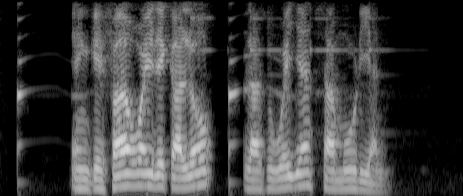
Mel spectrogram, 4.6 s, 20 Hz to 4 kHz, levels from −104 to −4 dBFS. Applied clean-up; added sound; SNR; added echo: neural mask model RNNoise.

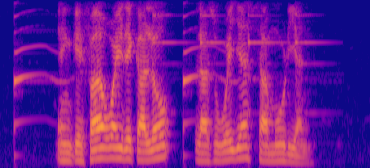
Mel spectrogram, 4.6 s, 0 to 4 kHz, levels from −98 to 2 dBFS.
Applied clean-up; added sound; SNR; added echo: none; Chink, clink + Harp; 15 dB; none.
